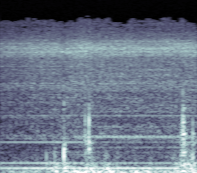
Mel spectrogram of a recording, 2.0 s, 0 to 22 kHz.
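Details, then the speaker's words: Taco circulator pump in a heated-driveway snowmelt hydronic system filled to about 50–55 psi and purged: steady low hum with faint clicks that changes pitch when pushed; owner suspects vibration through the copper piping, not air. "the part i'm not sure about is the hum you hear the humming the i can hear that this pump [Music] it does change pitch when i push on it so it might just be the vibration through all the copper i don't know i don't i don't think that's air"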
